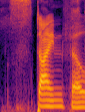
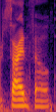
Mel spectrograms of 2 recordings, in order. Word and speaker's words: Steinfeld: me, like, there's a moment where I don't know how to say her last name, Haley Steinfeld. I keep wanting to call her for Seinfeld. Haley Seinfeld. Like Jerry Seinfeld's daughter.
